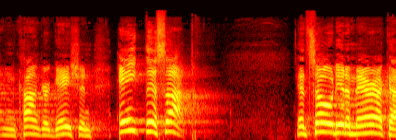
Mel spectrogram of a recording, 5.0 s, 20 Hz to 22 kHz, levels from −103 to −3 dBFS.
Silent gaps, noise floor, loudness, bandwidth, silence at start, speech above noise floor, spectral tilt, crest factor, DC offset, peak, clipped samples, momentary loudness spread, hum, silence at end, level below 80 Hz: none; -65 dBFS; -23 LUFS; 16 kHz; 0 s; 42 dB; -3.5 dB/octave; 16 dB; under 0.1%; -8 dBFS; under 0.1%; 12 LU; none; 0 s; -68 dBFS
